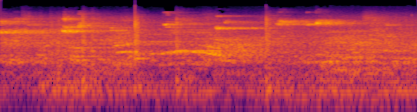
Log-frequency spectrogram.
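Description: A basketball bounces on the court floor.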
